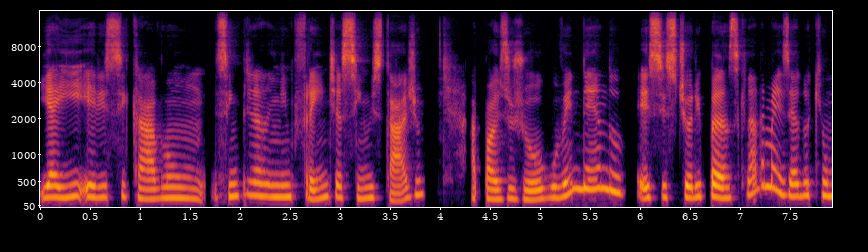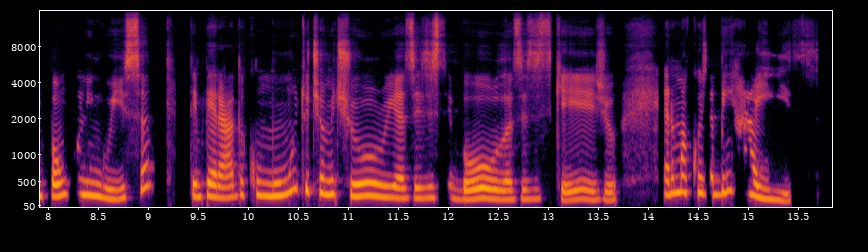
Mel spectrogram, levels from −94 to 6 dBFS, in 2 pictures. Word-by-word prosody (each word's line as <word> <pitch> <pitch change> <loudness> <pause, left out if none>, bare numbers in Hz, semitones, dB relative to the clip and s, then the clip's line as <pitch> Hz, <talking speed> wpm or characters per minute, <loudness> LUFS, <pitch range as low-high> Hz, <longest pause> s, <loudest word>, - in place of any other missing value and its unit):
E 215 - +4
aí 210 +2 +2
eles 210 0 0
ficavam 195 - -2
sempre 230 +4 -2
andando 220 -2 +1
em 220 - +2
frente 210 +2 -2
assim 205 -2 +3
o - - -1
estágio, 200 - -1 0.4
após 175 -1 -1
o 190 - -2
jogo, 175 +3 0
vendendo 360 +2 +2
esses 205 +2 +3
Choripans, 205 -2 +4
que - - -22
nada 310 +11 -3
mais 330 -12 +1
é 225 0 +3
do 240 +1 -1
que 245 +1 -6
um 230 -1 +2
pão 230 +1 +2
com 275 - -10
linguiça 210 - 0 0.4
temperado 220 0 +1
com 250 0 -5
muito 260 +10 +2
chimichurri 235 -5 +2
e 200 - +3
às 190 +1 0
vezes 195 +1 -2
cebola, 175 -2 +2
às 170 - -6
vezes 175 +1 -8
queijo. 160 -1 -3 0.4
Era 260 +1 +1
uma 300 0 +1
coisa 290 -2 -3
bem 290 +4 0 0.2
raiz. 170 - -3
210 Hz, 165 wpm, -20 LUFS, 190-245 Hz, 0.4 s, E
